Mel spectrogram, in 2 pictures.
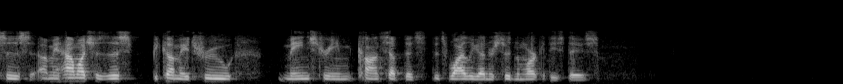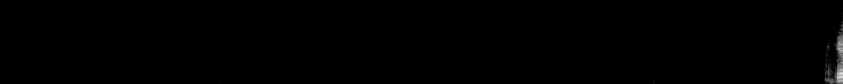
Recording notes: Earnings Conference Call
